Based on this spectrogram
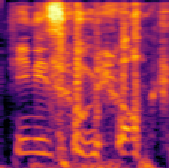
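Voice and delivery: laughing while teasing. Real, not acted. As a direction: tease him through laughter. Teasing friend eating spicy food.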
